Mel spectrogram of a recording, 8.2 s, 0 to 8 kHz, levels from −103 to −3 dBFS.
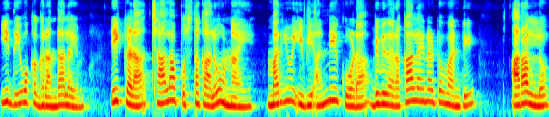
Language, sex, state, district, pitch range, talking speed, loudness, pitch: Telugu, female, Andhra Pradesh, Chittoor, 205-265 Hz, 110 wpm, -18 LUFS, 230 Hz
